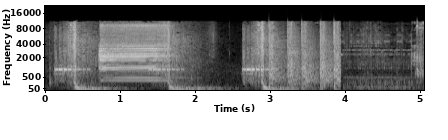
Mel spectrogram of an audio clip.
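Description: Electronic menu tones tick rapidly as a score counts up.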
